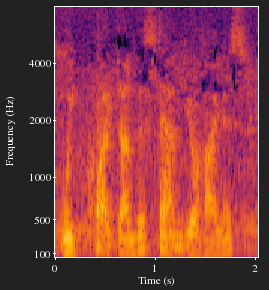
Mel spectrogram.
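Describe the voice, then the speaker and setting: An actor voicing a prim, deferential protocol droid with a British accent and formal, over-polite diction in an audio drama. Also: male voice, medium pitch, normal speed, close to an everyday voice, low-quality recording. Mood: eager, deferential.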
